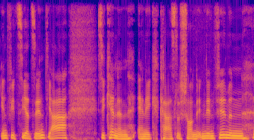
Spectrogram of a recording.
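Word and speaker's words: Alnwick: Da muss ich Ihnen gleich noch sagen, das spricht man ganz anders aus, als man es schreibt. Also wenn Sie es suchen sollten, wird geschrieben A-L-N und dann Wick. Annick, Annick Castle.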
